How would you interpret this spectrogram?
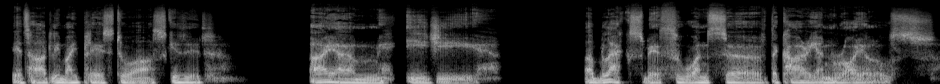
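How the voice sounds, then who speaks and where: A man playing a huge, courteous old giant blacksmith in a fantasy video game, with a deep, husky, weathered voice and measured, old-fashioned phrasing. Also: no room sound, studio quality, exaggerated voice. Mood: gently welcoming. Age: older.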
